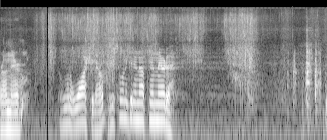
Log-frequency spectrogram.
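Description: Water pours from a bucket and splashes onto the ground.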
